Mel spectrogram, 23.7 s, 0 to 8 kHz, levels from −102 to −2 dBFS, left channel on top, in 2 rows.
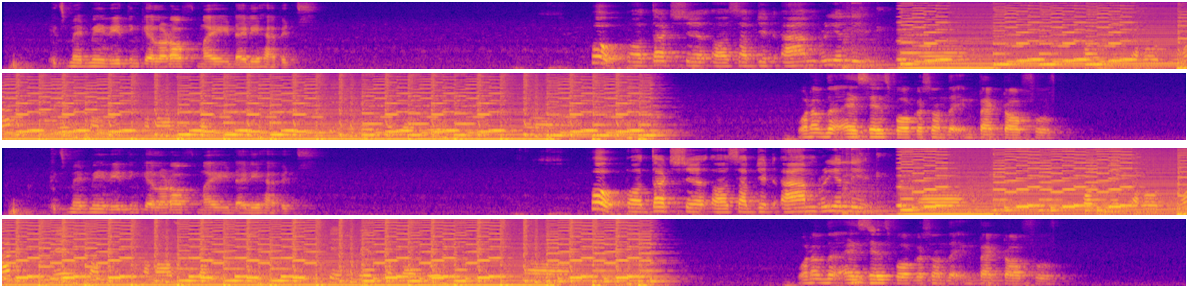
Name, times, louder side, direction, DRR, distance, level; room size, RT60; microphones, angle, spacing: voice 1, 0.5-2.9 19.8-22.4, left 4 dB, 25° left, 11 dB, 0.3 m, -26 dB
voice 2, 5.9-8.7 9.1-9.7 10.8-13.9 14.3-14.5 15.1-16.3 17.1-17.6 20.3-20.6, right 5 dB, 80° right, 11 dB, 0.5 m, -26 dB
sound 1, 8.4-11.9, right 2 dB, 60° right, 0.9 m, -37 dB
sound 2, 8.9-18.4, equal, 25° right, 0.8 m, -18 dB
10.0 x 3.6 x 3.5 m, 0.66 s
head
